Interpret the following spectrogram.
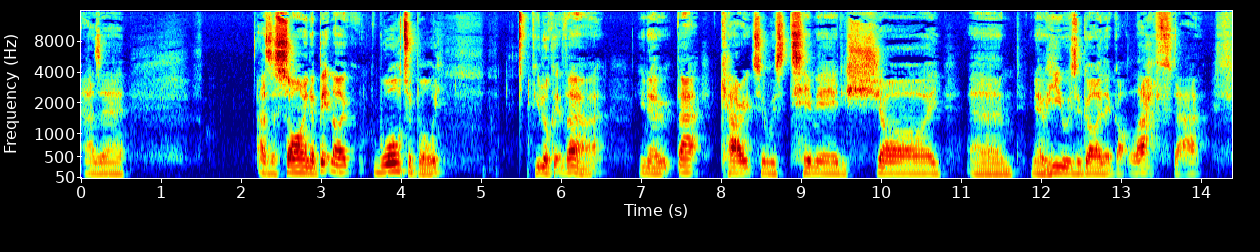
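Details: Adult man who stammers, now controlled with a technique learned on a course (blocks without it); he considers it a disability; stammering.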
